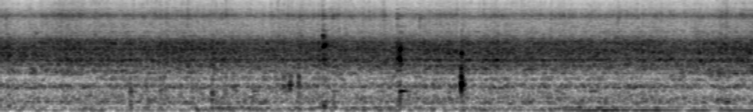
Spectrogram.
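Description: Aluminium pot of fried vegetables in hot oil sizzling steadily as soaked red lentils (masoor dal) are spooned in from a plastic bowl, with a few light clicks of the spoon against the bowl and pot.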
